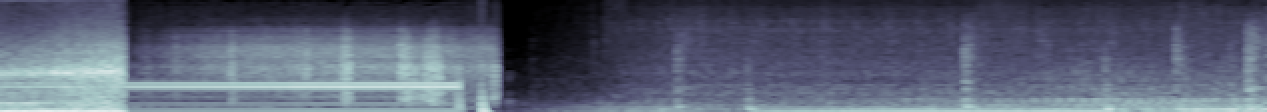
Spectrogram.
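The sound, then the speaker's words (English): After a burst of noise and a steady electronic hum that cuts out abruptly as the power goes out, a police car's low engine drone rises and rolls past, with no siren and no talking. “It's a cop car.”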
